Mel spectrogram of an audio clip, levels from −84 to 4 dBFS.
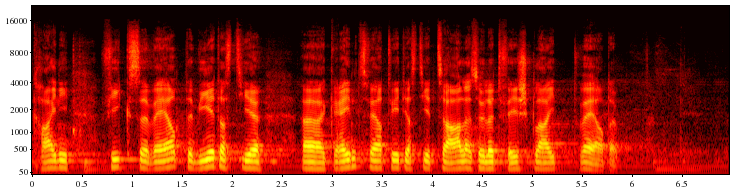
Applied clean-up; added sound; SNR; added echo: none; none; none; none.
